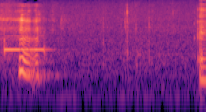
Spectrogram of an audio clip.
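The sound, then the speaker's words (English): A phone's ringing tone sounds once as a steady electronic beep, briefly overlapped by a voice, then a quiet pause before another short burst of sound near the end. “Like, why the fuck is she calling?”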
